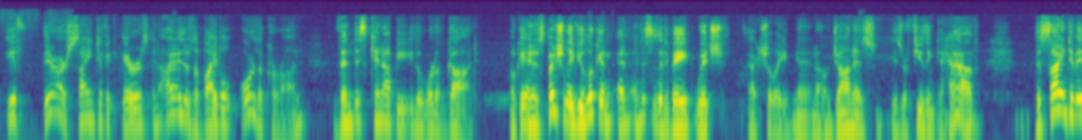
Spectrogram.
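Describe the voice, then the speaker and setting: A man's voice: fairly high pitch, sing-song, brisk. A man from Pakistan arguing emphatically in a live online debate. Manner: emphatic, combative, fond of "you know".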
